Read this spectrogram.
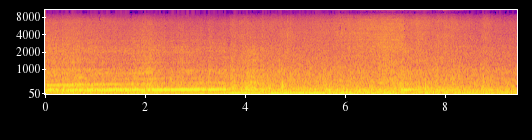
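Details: Torino S bus, Volkswagen 17-230 OD Euro V chassis, while driving: a steady low howl over the driving noise for the first seconds, then fading, from a worn rear differential that is roaring loudly.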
